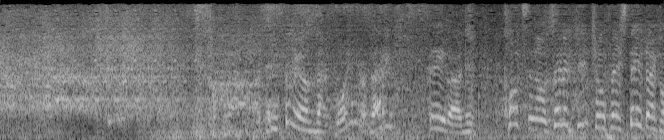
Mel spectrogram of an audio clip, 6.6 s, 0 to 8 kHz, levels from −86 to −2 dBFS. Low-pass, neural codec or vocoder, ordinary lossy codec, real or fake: 7.2 kHz; codec, 16 kHz, 1.1 kbps, Voila-Tokenizer; MP3, 32 kbps; fake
